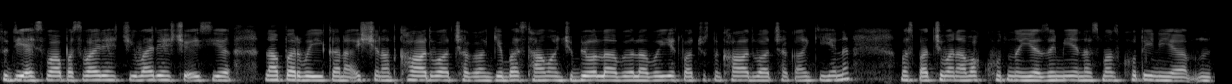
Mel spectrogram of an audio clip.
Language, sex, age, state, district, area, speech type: Kashmiri, female, 18-30, Jammu and Kashmir, Budgam, rural, spontaneous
